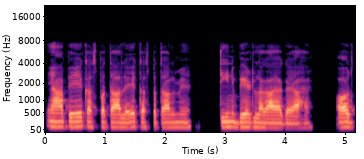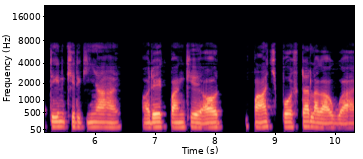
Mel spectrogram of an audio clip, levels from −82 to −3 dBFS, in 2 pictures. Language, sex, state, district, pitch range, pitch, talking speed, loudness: Hindi, male, Jharkhand, Sahebganj, 110-120 Hz, 115 Hz, 150 wpm, -18 LUFS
